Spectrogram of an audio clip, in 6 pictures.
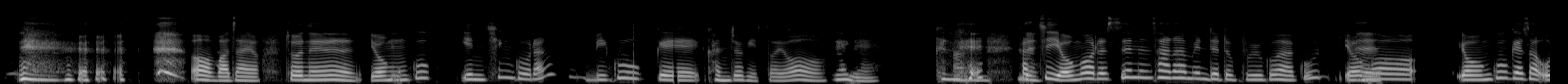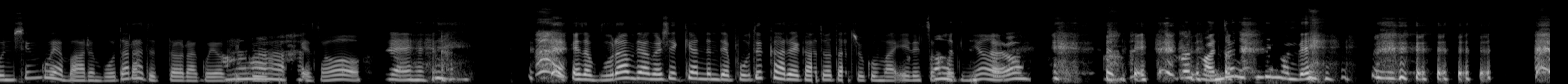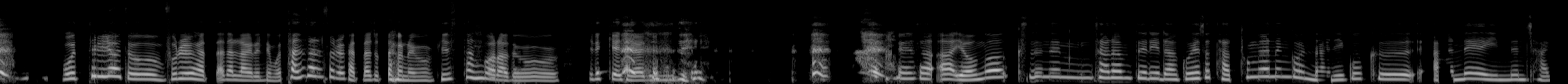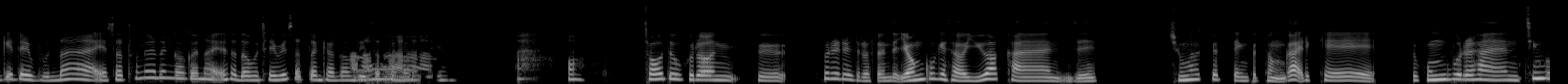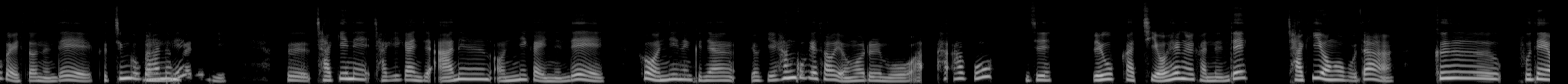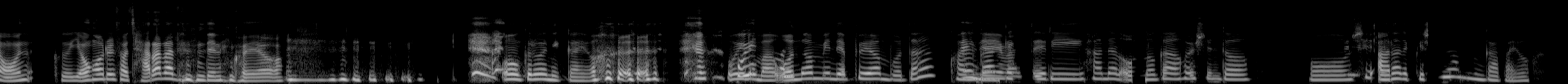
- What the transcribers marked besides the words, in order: laugh; other background noise; laughing while speaking: "근데"; laugh; laugh; laughing while speaking: "네 그래서"; laugh; laughing while speaking: "그러면"; laugh; laughing while speaking: "돼야 되는데"; laugh; tapping; laughing while speaking: "잘 알아듣는다는 거예요"; laugh
- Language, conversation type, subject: Korean, podcast, 당신의 장기적인 야망은 무엇인가요?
